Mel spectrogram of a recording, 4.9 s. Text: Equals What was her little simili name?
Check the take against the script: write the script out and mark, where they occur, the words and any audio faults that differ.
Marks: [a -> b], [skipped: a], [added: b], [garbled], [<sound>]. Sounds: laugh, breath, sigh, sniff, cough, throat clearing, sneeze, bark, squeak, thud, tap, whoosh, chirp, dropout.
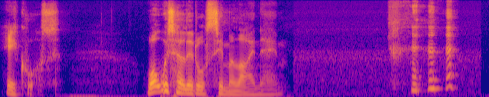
Equals What was her little simili name? [laugh]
